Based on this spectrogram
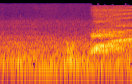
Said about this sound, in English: Where is the fucking air horn on it's this? It's called air horn.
